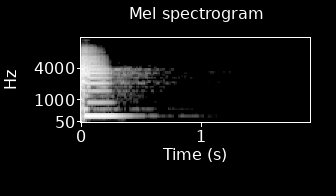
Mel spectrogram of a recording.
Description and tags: Dist sng D 4th str 12th frt pm
D (4th) string, on the 12th fret. Palm mute.
distortion, guitar, guitar-notes, distorted-guitar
